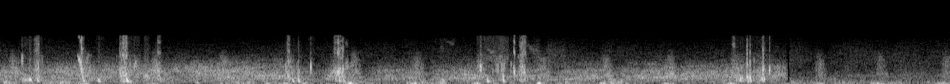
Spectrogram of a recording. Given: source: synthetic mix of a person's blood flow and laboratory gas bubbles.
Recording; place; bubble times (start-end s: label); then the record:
Doppler ultrasound of blood flow; subclavian vein
0.19-0.44 s: bubbles
0.77-0.92 s: bubbles
0.95-1.04 s: bubbles
1.16-1.50 s: bubbles
1.53-1.66 s: bubbles
2.84-3.04 s: bubbles
3.08-3.15 s: bubbles
3.29-3.50 s: bubbles
4.76-5.28 s: bubbles
7.30-7.73 s: bubbles
From the record:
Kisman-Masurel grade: 223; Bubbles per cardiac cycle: several, 3 to 8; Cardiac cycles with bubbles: 10 to 50%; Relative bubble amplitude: loud (0.450 to 0.775); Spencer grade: 2 (many but less than half of the cardiac periods contain bubble signals, singularly or in groups); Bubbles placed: anywhere in the cardiac cycle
